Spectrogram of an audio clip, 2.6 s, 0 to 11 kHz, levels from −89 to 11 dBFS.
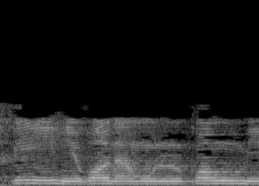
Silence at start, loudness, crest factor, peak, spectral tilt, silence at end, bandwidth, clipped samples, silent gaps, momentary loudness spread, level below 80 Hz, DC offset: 0 s; -23 LUFS; 16 dB; -6 dBFS; -11 dB/octave; 0 s; 5 kHz; under 0.1%; none; 3 LU; -54 dBFS; under 0.1%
